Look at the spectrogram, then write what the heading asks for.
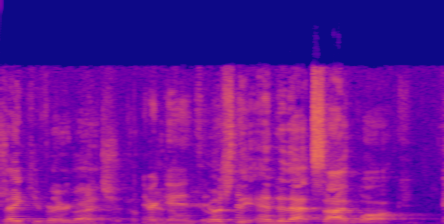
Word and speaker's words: Narragansett: Spell it for me. It's Narraga. Narragansett. Thank you very much. Narragansett.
